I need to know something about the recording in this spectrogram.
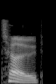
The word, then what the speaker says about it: Tode: I was almost named Gertrude or Tode, pronounced Toad, and my brother was almost named Jedediah or Hartzell.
